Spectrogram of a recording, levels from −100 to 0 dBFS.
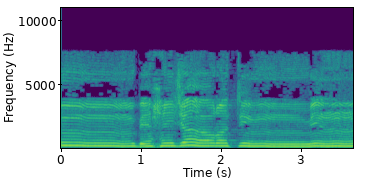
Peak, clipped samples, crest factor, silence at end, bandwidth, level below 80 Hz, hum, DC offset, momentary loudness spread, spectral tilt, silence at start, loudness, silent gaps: -8 dBFS; under 0.1%; 12 dB; 0 s; 8 kHz; -58 dBFS; none; under 0.1%; 3 LU; -5.5 dB/octave; 0 s; -21 LUFS; none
